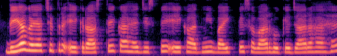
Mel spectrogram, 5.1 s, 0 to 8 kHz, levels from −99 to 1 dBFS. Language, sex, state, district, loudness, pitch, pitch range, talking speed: Hindi, female, Bihar, West Champaran, -20 LUFS, 245 Hz, 225-270 Hz, 225 wpm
